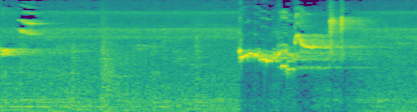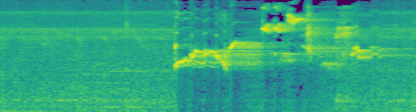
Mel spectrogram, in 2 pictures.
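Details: Orange-headed thrush, a loud, clear songster used to tutor other cage birds: two bursts of fast, varied whistled phrases about three and a half seconds apart, separated by near quiet.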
